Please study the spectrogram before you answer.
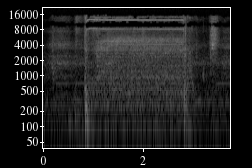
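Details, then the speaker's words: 2006 Pontiac G6 after fuel pump replacement, key cycled to prime: faint high whine for about two seconds, then cuts off cleanly. Normal fuel pump priming. The car later cranked, and a suspected fuel pump issue after the install was traced to crossed fuel lines. "so now what we're going to do is he's going to cycle the key and what that will do is start priming up the fuel pump so you can do it again Brian so you can hear it there it's priming up the fuel pump"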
